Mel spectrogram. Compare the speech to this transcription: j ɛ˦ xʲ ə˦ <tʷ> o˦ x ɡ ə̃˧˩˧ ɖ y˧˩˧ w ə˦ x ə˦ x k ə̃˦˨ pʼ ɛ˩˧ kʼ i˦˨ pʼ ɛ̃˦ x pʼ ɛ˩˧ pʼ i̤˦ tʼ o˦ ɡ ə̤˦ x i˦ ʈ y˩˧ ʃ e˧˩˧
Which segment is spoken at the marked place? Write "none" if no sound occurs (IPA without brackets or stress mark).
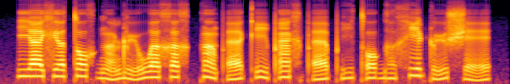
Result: t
